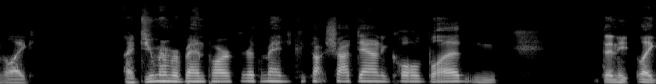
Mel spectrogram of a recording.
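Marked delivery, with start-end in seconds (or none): 1.4-4.6 put-on high-pitched yelling. Retelling a movie fight scene: imitating Spider-Man yelling. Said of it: "Spidey's yelling".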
